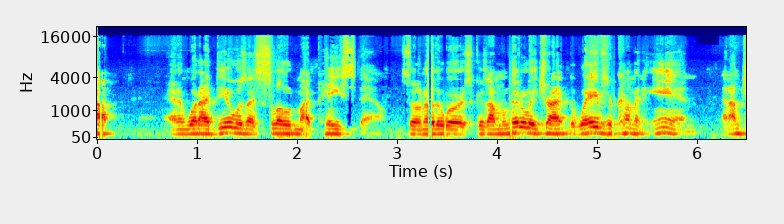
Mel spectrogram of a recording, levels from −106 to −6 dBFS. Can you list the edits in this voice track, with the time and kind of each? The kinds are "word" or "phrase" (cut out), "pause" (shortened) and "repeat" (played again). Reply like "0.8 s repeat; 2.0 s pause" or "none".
2.9 s pause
